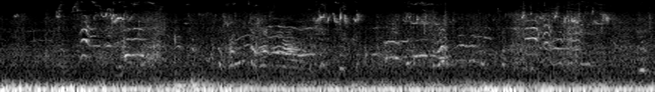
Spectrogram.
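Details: Rescued African wild dogs, an endangered species, at a shelter in Botswana awaiting release, calling while being fed: rapid high chirping twitters and squeaky whines over steady low rumbling background noise.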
